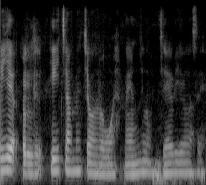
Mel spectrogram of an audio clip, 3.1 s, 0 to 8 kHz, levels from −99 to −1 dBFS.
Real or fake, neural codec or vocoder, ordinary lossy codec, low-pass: fake; codec, 16 kHz in and 24 kHz out, 1.1 kbps, FireRedTTS-2 codec; none; 7.2 kHz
